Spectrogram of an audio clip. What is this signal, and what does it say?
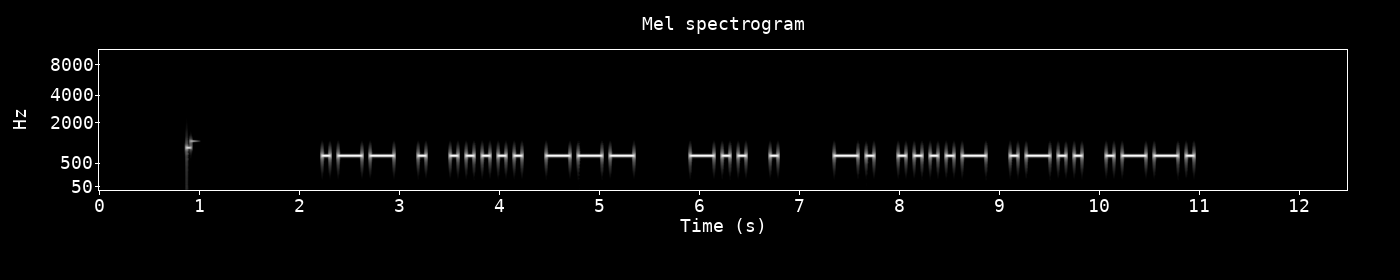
Morse code, heard as a keyed tone, about 15 wpm, 700 Hz. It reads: WE5O DE N4LP
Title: USA Callsign DE Callsign - 4 Characters - 15wpm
